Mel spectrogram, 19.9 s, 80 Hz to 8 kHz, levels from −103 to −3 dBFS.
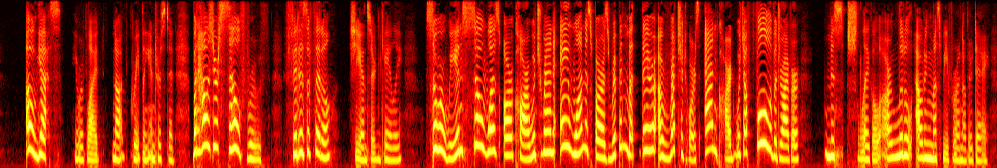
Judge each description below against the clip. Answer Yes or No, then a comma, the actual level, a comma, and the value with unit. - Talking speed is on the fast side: No, average, 175 wpm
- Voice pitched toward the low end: No, very high, 290 Hz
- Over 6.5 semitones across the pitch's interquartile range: Yes, wide, 7.5 semitones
